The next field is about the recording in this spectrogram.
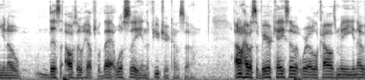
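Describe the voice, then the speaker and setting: Chatty man in his fifties, low voice. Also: slight background noise. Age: 50s. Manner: chatty, rambling, with frequent fillers and soft laughs. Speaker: vlogger. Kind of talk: casual diet vlog.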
